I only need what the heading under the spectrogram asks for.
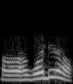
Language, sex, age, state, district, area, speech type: Assamese, female, 60+, Assam, Darrang, rural, conversation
